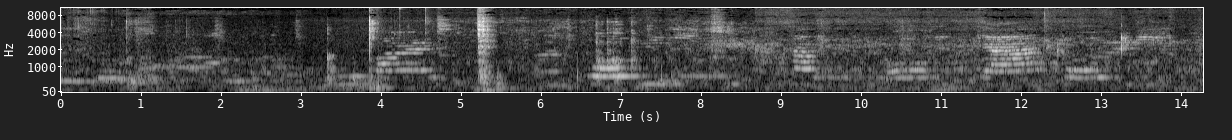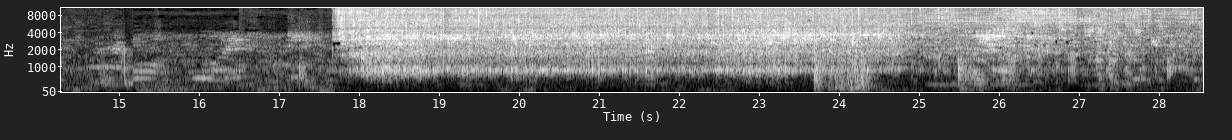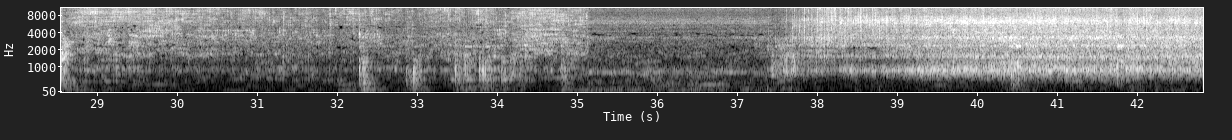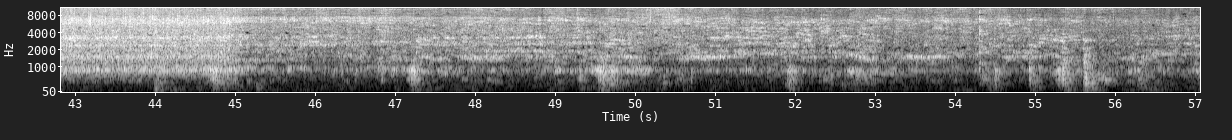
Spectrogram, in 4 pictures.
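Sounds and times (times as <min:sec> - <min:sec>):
onions sizzling in oil: 0:17.7 - 0:57.0
spatula scraping a pot: 0:47.2 - 0:57.0.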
